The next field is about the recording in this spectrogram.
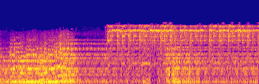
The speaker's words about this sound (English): I've retired and I'm leaving for Sussex in a few days. And if any more clients come wrenching at my doorbell, I shall ignore them.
